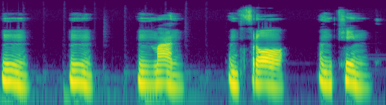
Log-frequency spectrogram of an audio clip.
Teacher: muitas vezes é tão reduzido que se consegue escutar apenas o som do n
